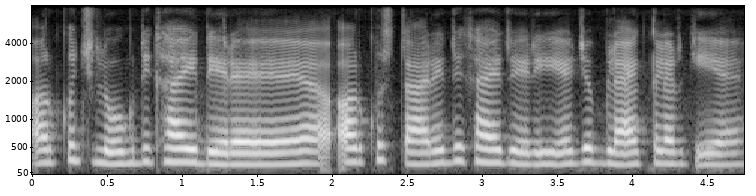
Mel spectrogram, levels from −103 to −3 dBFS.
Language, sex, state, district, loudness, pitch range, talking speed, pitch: Hindi, female, Bihar, Katihar, -16 LUFS, 200-235 Hz, 240 wpm, 215 Hz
